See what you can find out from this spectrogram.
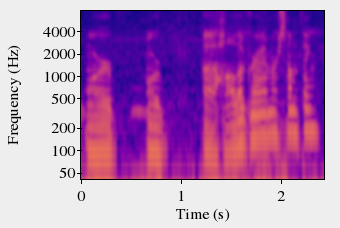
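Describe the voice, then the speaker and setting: A man's voice: lowish voice, very animated, moderate pace. A man voicing a concerned adult man who consoles and puzzles over strange events. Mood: consoling. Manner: consoling, wondering.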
